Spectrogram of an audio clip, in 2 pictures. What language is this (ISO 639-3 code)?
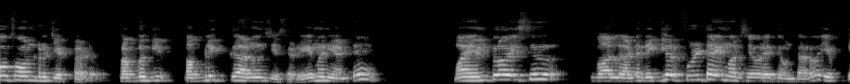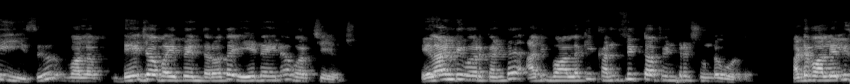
tel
